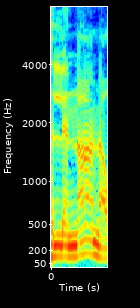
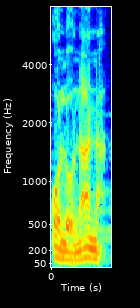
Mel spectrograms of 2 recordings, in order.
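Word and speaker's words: Olonana: today his younger brother now much more famously known as lenana was actually olona to give it the correct maasai pronunciation he was a great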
